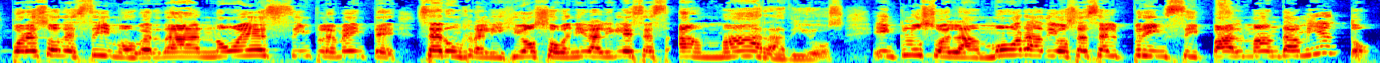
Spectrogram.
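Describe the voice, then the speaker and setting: A woman preaches a sermon in a high voice. She talks fervently, lifting and dropping her emphasis as she calls on her listeners as brothers. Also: normal speed, few pauses, fairly bright tone.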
